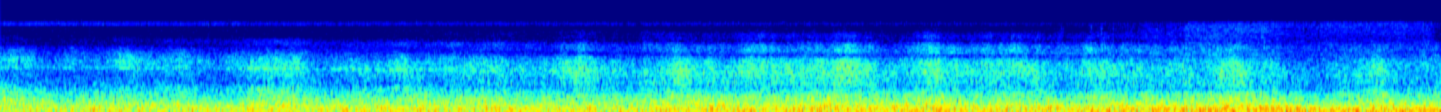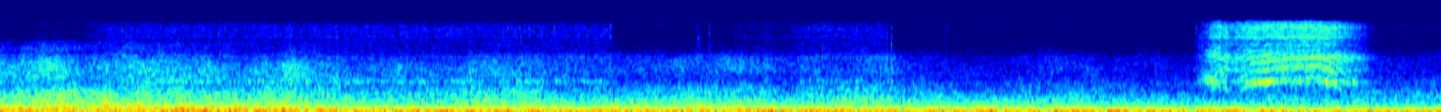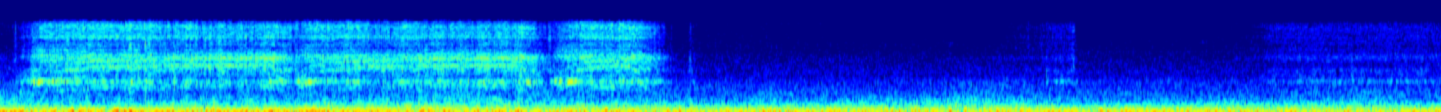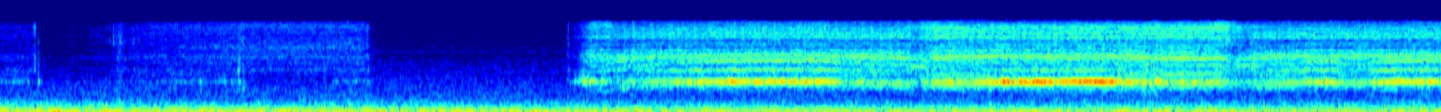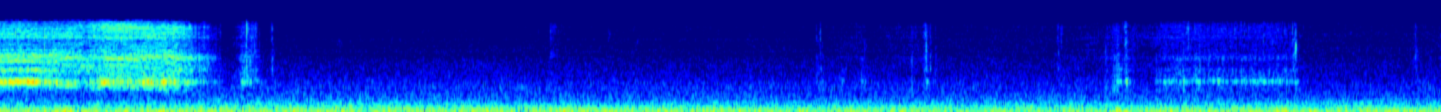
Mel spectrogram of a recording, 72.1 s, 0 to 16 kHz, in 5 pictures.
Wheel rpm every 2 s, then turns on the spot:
0, 0, 0, 0, 0, 10, 10, 0, 20, 20, 20, 10, 0, 60, 50, 100, 90, 50, 0, 0, 10, 10, 10, 0, 50, 110, 110, 110, 110, 80, 0, 0, 0, 0, 10, 10.
10-14 16-20 22-24 40-46 68-70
